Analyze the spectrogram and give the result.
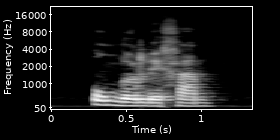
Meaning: lower body
- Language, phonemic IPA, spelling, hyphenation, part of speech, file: Dutch, /ˈɔn.dərˌlɪ.xaːm/, onderlichaam, on‧der‧li‧chaam, noun, Nl-onderlichaam.ogg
